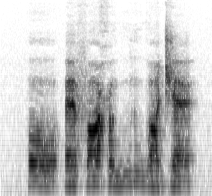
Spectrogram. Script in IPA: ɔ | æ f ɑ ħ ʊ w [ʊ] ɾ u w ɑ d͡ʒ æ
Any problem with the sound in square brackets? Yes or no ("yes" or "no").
yes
